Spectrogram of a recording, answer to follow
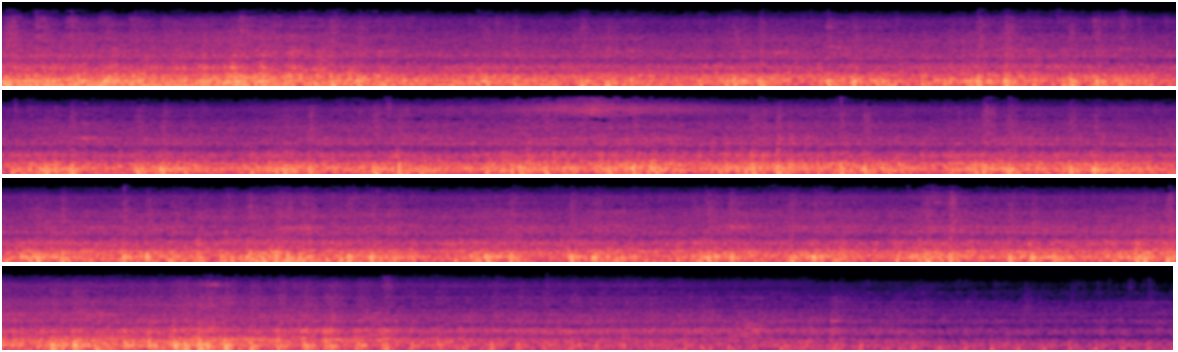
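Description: Passenger coaches of an express train running through a station at speed without stopping: a steady rumble with rhythmic clickety-clack of wheels over the rails. It fades away over the last few seconds as the end of the train passes.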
